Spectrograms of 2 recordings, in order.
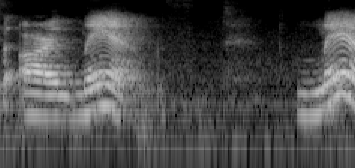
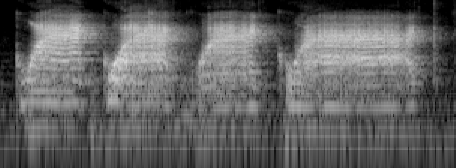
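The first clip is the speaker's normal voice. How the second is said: duck quacks; 2 semitones higher, 4 dB louder, much slower than usual. Acted. Mama duck quacking in song.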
